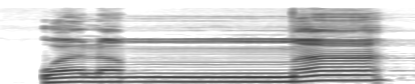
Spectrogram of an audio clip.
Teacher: mim yang bertasdid guna musyadadah kita dengungkan selama tiga harakat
